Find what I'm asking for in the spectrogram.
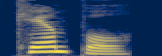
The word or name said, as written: campal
